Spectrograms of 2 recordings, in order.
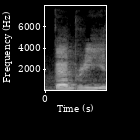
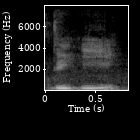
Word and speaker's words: debris: Debris is spelled D-E-B-R-I-S. So the S is kind of silent, and we pronounce it as debris and not debris.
